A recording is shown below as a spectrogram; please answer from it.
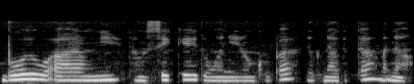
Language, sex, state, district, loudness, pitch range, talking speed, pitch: Garo, female, Meghalaya, South Garo Hills, -16 LUFS, 175-220 Hz, 85 wpm, 190 Hz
